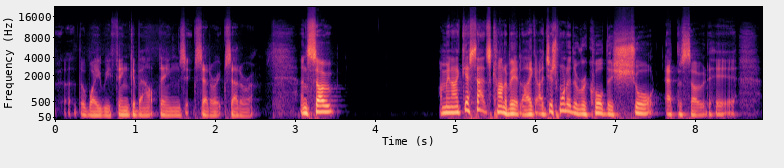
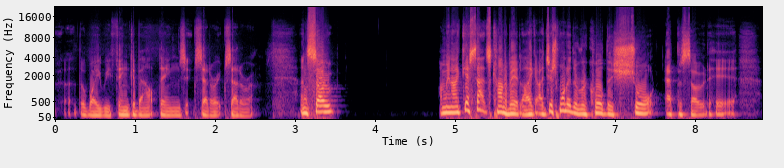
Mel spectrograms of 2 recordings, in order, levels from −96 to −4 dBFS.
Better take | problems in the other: first | distortion; slight; 5% of the sound clipped

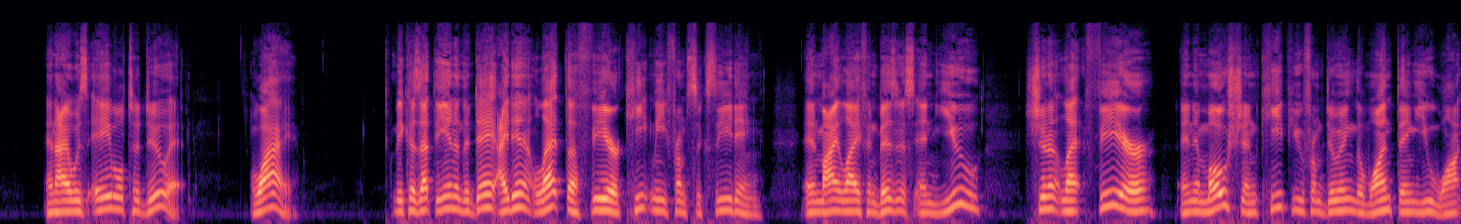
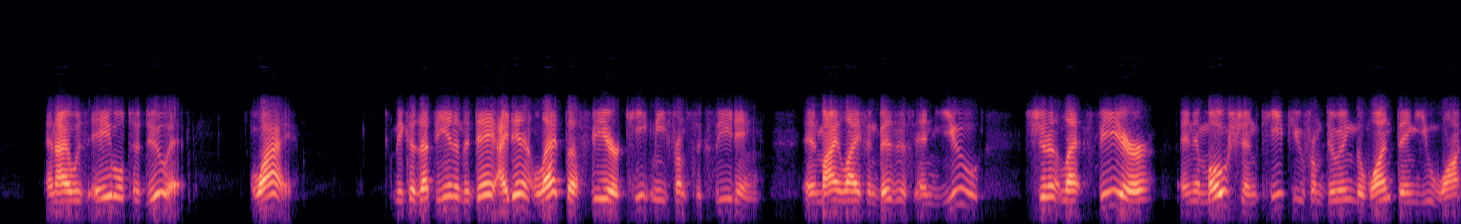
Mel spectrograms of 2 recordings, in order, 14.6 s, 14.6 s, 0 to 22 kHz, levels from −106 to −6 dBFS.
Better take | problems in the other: first | phone-call audio; nothing above 3.5 kHz

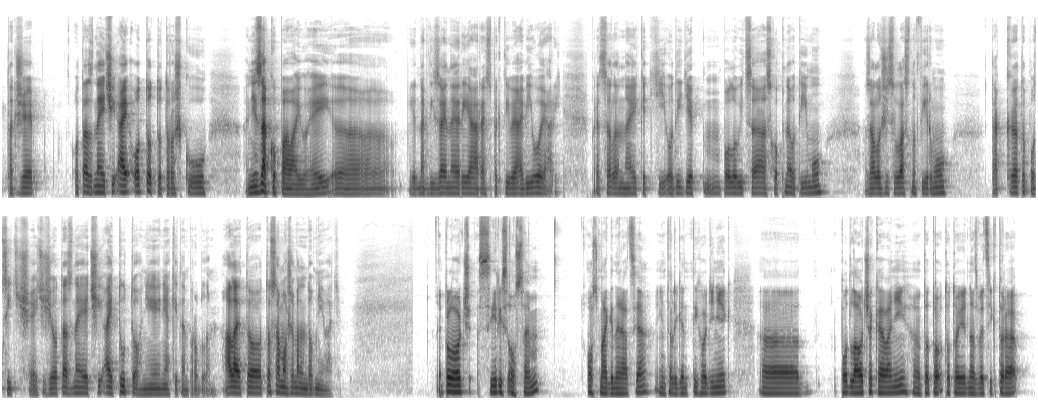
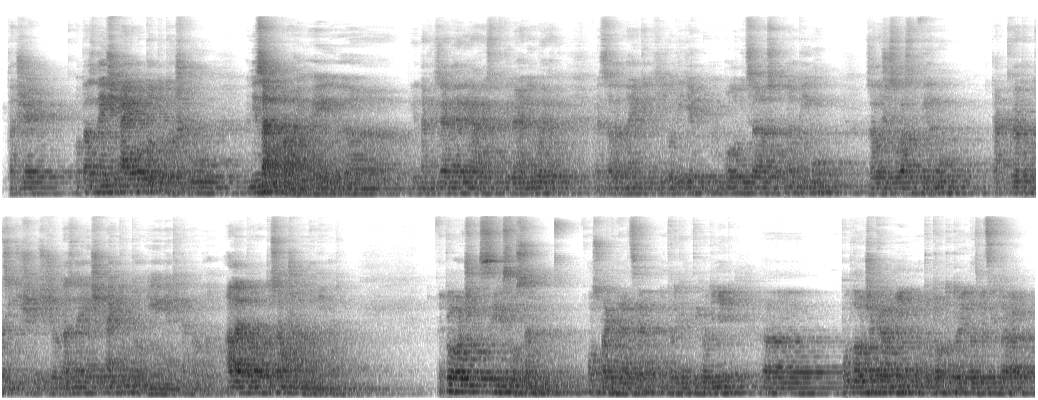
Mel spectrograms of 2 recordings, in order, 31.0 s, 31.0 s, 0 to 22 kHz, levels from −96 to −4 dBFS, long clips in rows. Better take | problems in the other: first | room echo; strong; dies away in 2.5 s // off-mic speech; far

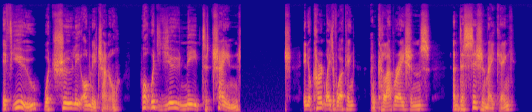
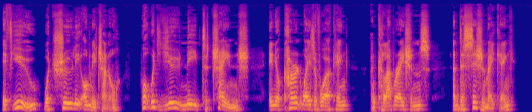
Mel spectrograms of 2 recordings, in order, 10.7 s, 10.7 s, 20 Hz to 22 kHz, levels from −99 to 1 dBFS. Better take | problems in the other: second | audio freezing; at 5 s for 1 s

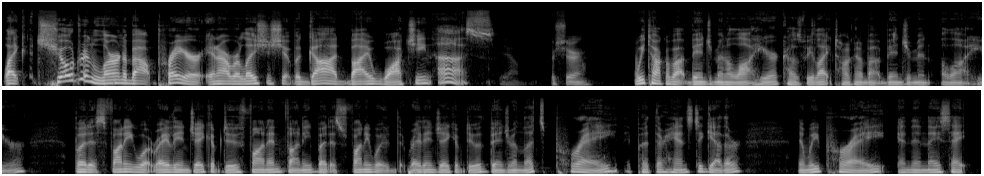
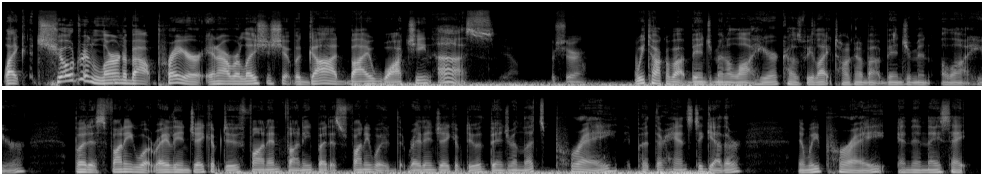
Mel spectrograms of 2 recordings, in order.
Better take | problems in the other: first | low rumble; faint; from 3.5 to 7.5 s and from 12 to 17 s; 25 dB below the speech

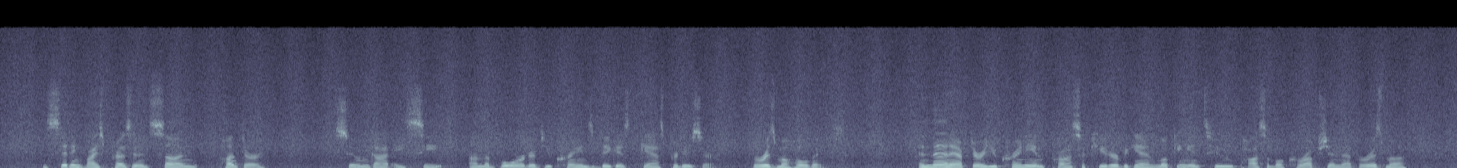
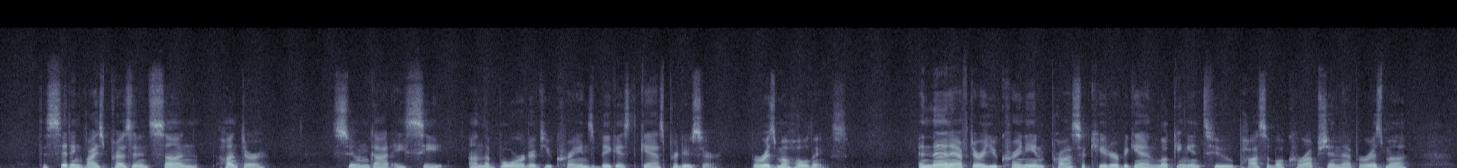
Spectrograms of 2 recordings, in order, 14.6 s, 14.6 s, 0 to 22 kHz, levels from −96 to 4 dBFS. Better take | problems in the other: second | hiss; loud; throughout; 10 dB below the speech; faint in the second

